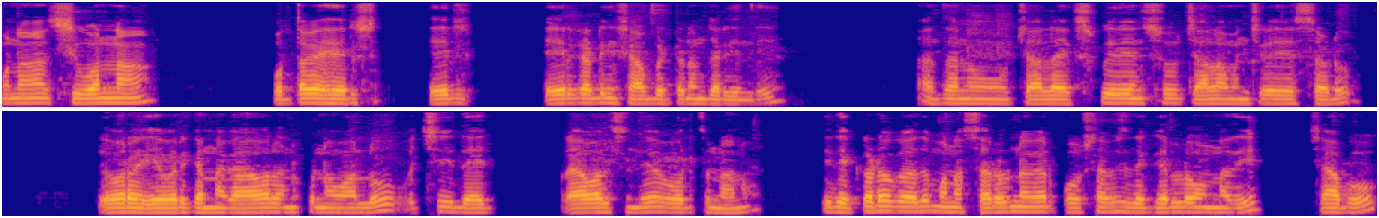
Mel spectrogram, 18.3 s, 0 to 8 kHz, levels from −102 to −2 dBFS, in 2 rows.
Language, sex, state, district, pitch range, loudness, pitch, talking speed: Telugu, male, Andhra Pradesh, Anantapur, 120-130 Hz, -25 LUFS, 125 Hz, 120 wpm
